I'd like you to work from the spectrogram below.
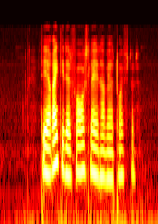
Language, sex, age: Danish, female, 41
